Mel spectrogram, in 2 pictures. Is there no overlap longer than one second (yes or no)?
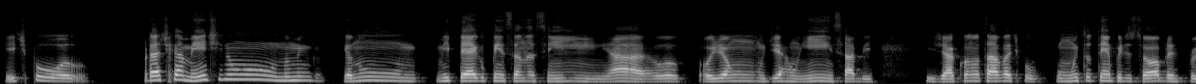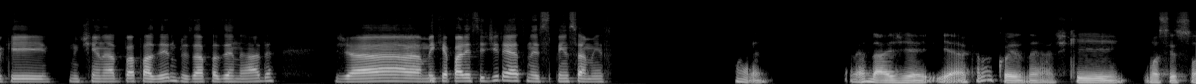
yes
